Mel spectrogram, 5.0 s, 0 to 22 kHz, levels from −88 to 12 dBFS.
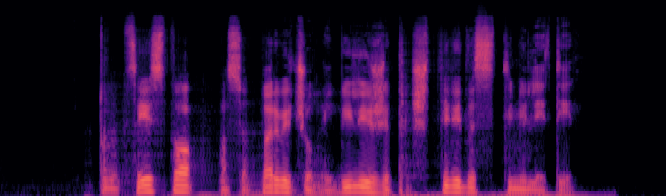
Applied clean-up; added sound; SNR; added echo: neural mask model DeepFilterNet 3.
